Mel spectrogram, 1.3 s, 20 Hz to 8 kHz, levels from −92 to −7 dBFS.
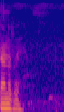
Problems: low volume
